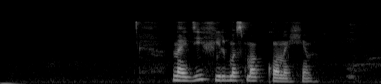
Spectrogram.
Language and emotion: Russian, neutral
